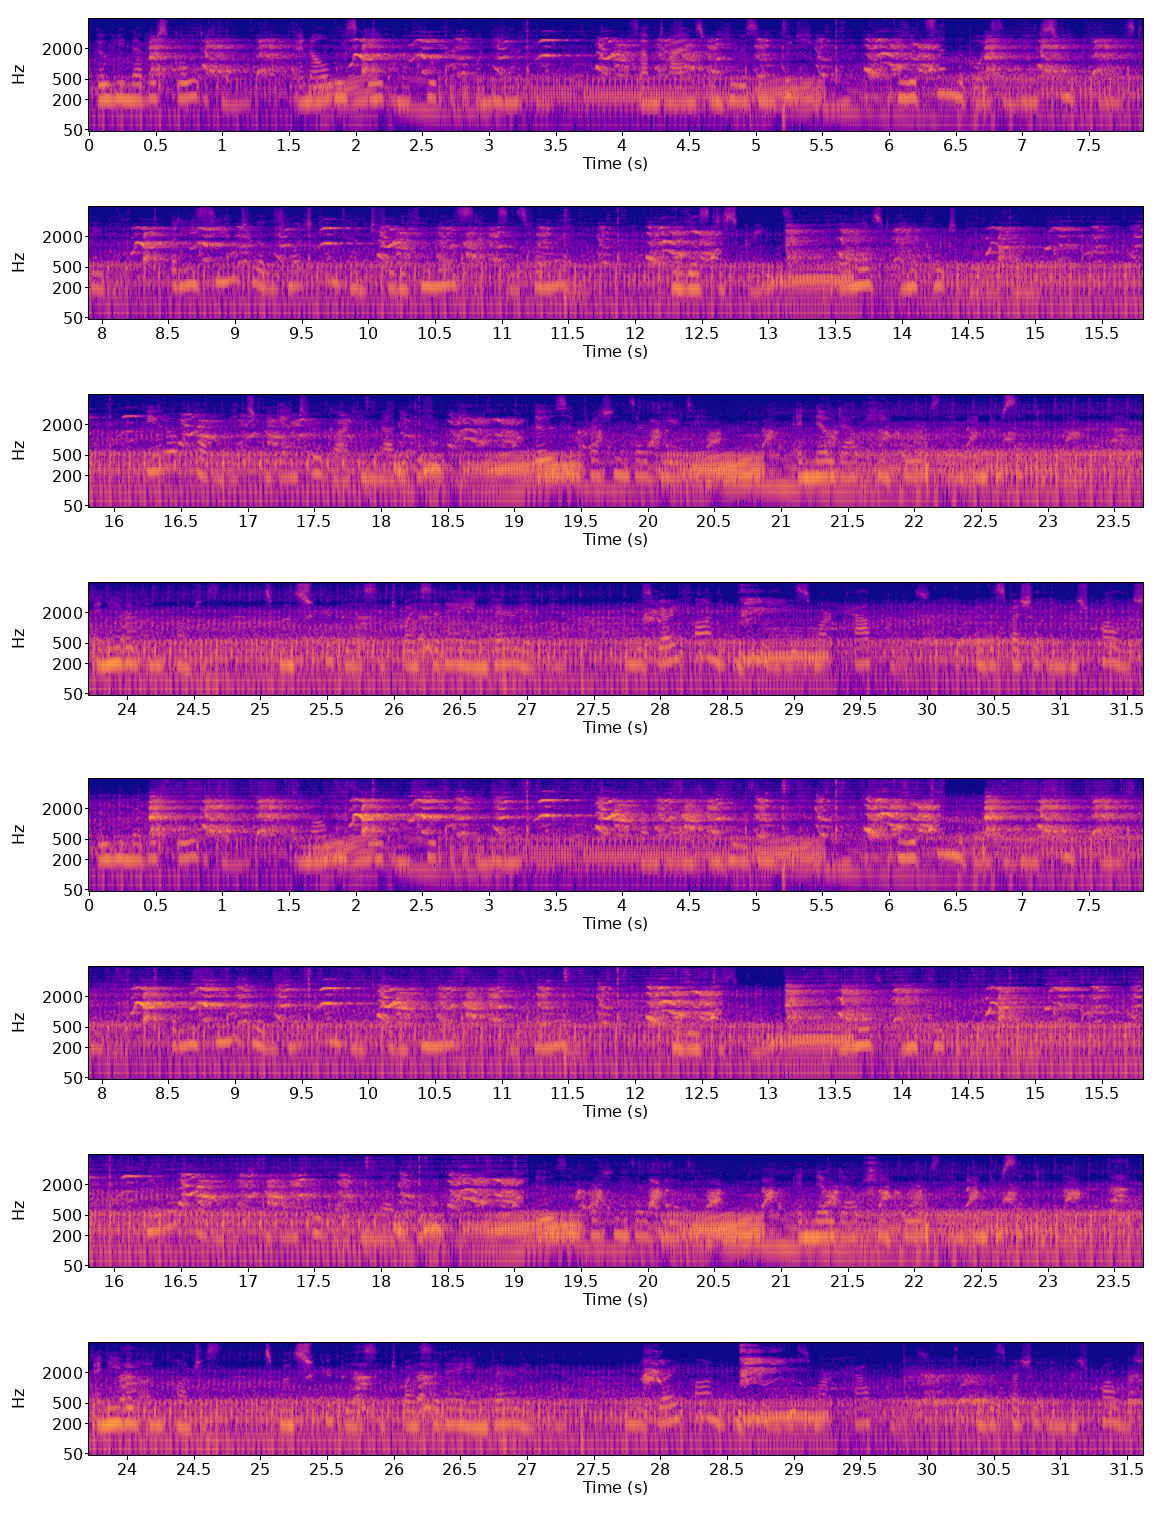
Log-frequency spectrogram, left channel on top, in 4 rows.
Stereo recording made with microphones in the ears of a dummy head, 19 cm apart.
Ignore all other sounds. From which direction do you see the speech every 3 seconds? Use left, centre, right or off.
left, left, left, left, left, left, left, centre, centre, left, left.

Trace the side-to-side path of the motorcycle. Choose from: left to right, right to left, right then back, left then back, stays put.
right to left.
